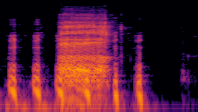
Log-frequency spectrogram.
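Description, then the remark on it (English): A loud burp: two short guttural croaks, then a longer rasping belch, and two more quick croaks before it trails off into silence. “sorry, a lot of burps are in me.”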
